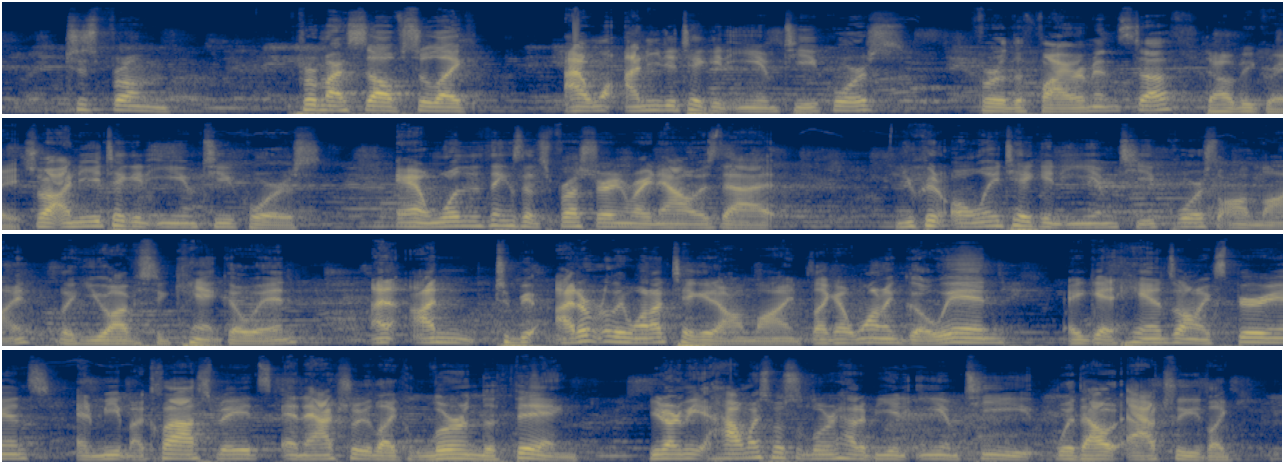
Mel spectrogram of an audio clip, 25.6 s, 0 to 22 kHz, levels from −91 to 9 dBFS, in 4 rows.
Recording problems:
chatter from many people; noticeable; throughout; 20 dB below the speech

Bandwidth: 17.5 kHz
